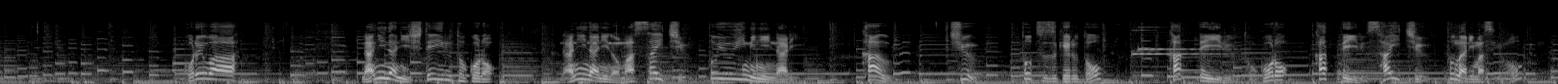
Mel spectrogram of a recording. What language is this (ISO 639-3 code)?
jpn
